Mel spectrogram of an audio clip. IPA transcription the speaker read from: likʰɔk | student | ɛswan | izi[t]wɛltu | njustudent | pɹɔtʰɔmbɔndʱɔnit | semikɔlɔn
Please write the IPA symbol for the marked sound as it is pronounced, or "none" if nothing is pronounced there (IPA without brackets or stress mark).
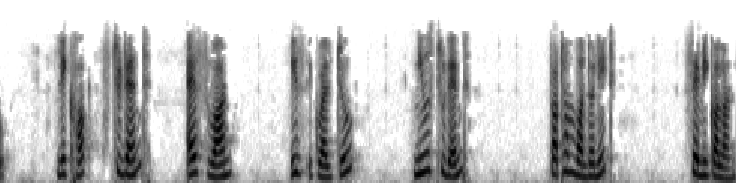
k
